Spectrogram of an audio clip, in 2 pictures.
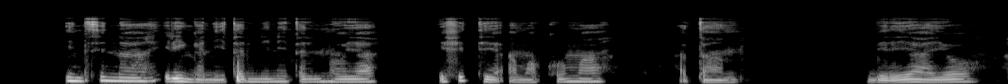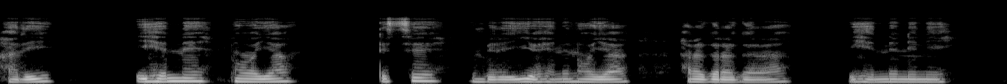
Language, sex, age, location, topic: Kinyarwanda, female, 25-35, Nyagatare, education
